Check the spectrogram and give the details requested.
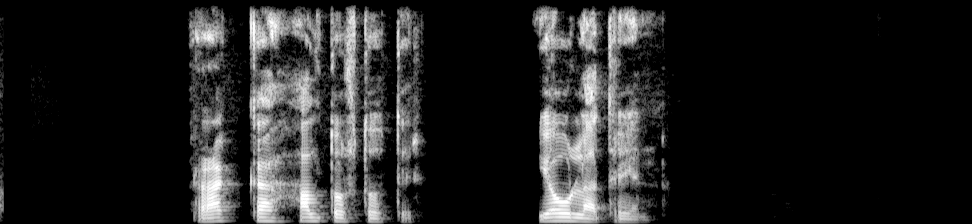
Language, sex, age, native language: Icelandic, male, 20-29, Icelandic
